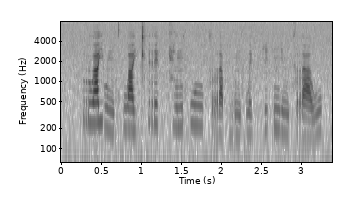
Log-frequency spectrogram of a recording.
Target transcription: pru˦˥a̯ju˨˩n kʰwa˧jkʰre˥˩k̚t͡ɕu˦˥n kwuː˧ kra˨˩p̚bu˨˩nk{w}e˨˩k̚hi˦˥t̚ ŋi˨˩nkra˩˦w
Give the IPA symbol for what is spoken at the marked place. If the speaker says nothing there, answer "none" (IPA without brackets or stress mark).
w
